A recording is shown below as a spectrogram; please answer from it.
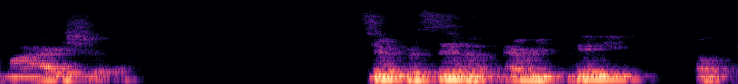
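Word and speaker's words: מעשר: Means tenth in the Hebrew, and is pronounced ma'asher.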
